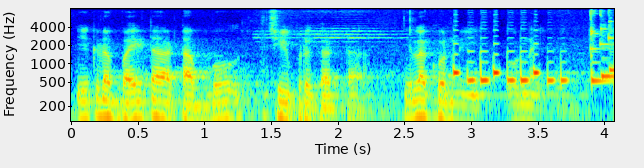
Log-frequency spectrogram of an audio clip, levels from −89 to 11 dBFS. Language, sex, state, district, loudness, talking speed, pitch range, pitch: Telugu, male, Andhra Pradesh, Manyam, -17 LUFS, 115 wpm, 115-180 Hz, 120 Hz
